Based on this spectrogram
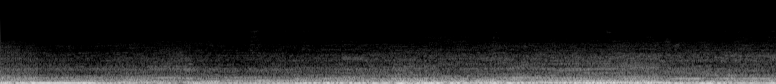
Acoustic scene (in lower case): car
